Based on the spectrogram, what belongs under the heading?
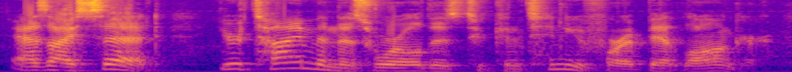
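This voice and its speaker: This man's mid-range, sing-song, slightly bright voice delivers a stern warning as he portrays a plump, merry wine-and-party god with an undercurrent of menace. He drags out words for emphasis in a theatrical, condescending, storybook way.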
